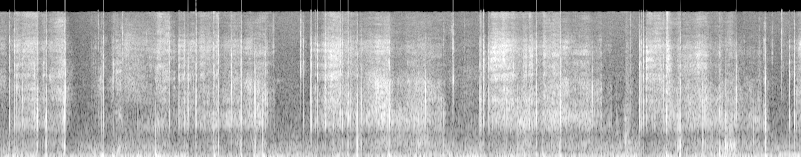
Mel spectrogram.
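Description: Long acrylic nails tap and scratch the front of a pink Aristocats cardboard eyeshadow palette held up in the air. The result is a dense, crackly stream of sharp clicks and dry scratching with a bright, papery edge. Each tap cuts off almost instantly.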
